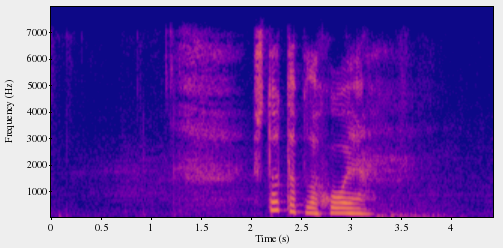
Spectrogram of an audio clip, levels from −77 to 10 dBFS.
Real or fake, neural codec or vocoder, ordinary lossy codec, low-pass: real; none; Opus, 32 kbps; 7.2 kHz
